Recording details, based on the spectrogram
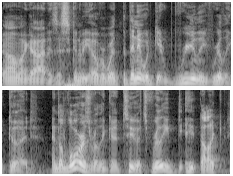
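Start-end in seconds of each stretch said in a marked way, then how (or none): none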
